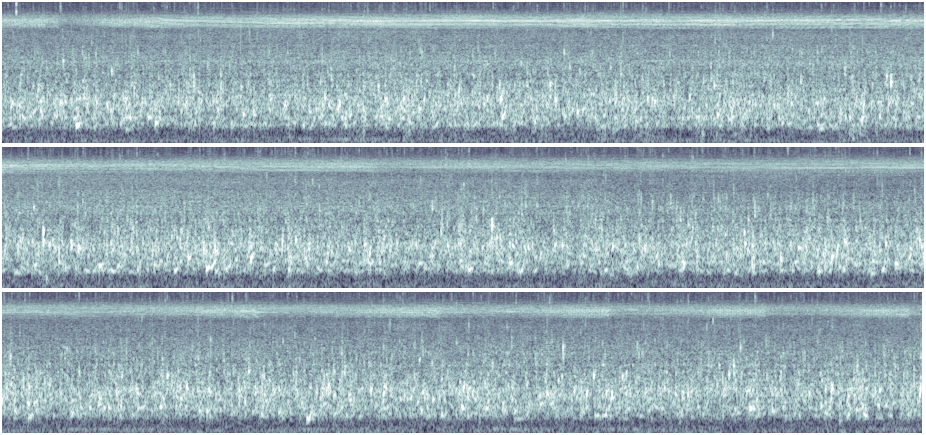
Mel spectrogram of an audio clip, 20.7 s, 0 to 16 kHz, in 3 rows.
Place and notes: Zhonggua River, 埔里鎮成功里 - Brook
Brook, small stream
Zoom H2n Spatial audio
